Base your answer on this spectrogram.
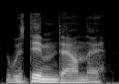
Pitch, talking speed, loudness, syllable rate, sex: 115 Hz, 250 wpm, -17 LUFS, 5.7 syllables/s, male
